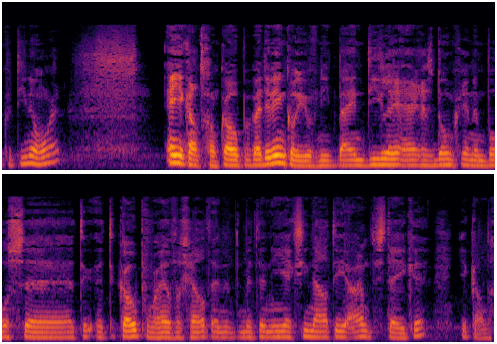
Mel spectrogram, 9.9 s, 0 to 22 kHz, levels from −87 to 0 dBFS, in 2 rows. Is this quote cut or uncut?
uncut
